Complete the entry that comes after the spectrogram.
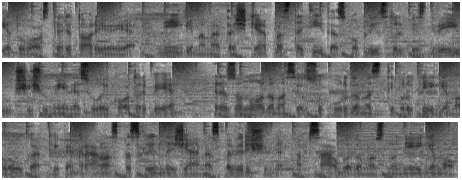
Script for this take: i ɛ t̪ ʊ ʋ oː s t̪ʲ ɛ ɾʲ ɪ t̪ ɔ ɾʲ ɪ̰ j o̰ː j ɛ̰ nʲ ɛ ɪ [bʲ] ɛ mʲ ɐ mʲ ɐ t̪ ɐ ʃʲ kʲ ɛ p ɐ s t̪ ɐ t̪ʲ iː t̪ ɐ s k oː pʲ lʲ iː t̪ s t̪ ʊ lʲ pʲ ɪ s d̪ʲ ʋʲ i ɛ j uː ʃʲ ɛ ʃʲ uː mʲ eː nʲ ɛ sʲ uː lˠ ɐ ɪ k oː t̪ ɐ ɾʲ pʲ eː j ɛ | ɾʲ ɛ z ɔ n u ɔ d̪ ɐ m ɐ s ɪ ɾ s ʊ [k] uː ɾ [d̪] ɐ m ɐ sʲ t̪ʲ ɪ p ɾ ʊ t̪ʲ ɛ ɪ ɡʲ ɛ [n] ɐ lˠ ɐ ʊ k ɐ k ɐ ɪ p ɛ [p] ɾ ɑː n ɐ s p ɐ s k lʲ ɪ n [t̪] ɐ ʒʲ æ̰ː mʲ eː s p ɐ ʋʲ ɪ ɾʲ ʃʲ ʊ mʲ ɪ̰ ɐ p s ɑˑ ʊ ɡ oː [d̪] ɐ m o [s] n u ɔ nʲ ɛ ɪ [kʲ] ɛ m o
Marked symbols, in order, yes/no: no, yes, yes, no, no, no, yes, yes, no

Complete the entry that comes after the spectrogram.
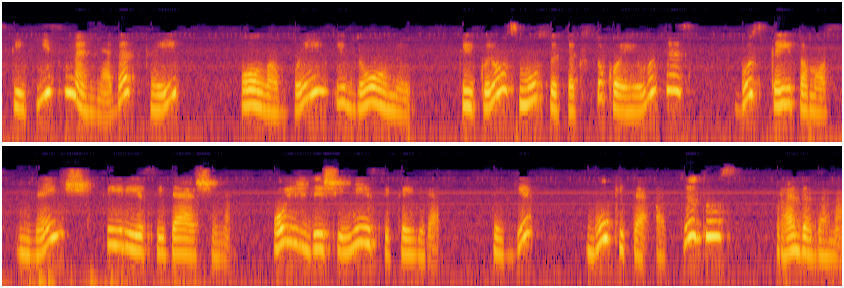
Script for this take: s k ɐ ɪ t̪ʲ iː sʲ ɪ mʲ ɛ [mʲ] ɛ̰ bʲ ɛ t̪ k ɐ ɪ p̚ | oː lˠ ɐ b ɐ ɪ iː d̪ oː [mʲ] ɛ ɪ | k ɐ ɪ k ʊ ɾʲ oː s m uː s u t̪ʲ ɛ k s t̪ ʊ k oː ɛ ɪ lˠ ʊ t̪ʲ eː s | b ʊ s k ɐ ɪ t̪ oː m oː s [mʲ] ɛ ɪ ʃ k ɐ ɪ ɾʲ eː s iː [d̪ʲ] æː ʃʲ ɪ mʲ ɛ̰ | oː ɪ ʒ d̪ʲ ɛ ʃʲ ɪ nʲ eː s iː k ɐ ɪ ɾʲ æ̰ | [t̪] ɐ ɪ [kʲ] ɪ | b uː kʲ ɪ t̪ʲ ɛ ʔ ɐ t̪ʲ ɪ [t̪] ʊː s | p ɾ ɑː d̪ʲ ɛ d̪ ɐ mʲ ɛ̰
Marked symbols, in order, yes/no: no, yes, no, yes, yes, no, no

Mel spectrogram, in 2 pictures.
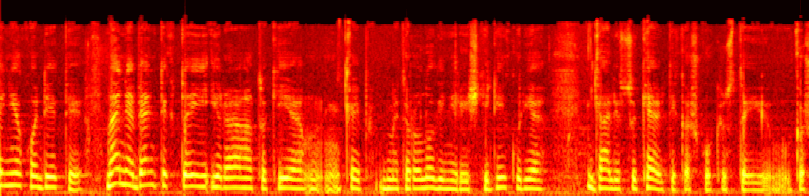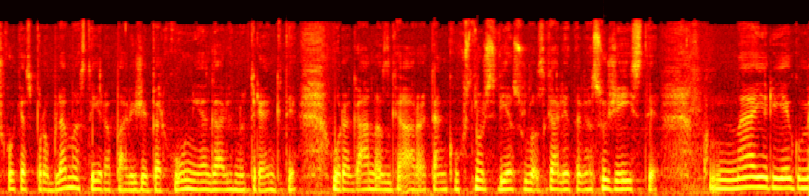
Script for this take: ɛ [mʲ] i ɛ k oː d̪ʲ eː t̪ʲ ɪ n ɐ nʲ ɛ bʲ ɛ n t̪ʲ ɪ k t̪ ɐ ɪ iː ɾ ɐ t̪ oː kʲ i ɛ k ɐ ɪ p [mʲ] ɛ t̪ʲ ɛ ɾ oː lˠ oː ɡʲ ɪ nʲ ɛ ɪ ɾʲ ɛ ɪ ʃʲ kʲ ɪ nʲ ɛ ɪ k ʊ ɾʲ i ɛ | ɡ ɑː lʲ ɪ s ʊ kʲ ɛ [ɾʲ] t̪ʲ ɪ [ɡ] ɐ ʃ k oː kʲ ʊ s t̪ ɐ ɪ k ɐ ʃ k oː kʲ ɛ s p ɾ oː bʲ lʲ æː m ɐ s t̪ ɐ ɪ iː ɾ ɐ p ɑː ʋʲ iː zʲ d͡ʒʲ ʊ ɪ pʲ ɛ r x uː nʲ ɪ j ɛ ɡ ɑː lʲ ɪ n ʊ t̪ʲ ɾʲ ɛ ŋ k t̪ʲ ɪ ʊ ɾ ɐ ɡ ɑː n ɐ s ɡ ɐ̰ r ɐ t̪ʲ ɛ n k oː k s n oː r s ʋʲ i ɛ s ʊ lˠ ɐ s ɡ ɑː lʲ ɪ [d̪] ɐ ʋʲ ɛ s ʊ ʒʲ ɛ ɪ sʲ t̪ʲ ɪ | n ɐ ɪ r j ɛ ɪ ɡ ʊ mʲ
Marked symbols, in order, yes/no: no, yes, no, no, no

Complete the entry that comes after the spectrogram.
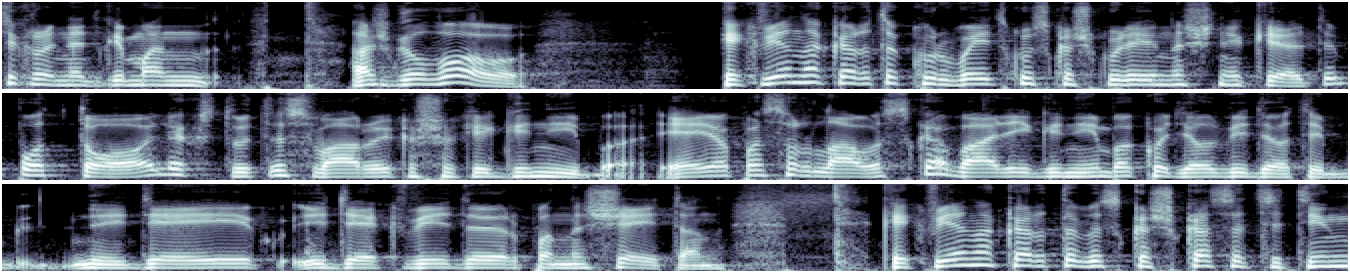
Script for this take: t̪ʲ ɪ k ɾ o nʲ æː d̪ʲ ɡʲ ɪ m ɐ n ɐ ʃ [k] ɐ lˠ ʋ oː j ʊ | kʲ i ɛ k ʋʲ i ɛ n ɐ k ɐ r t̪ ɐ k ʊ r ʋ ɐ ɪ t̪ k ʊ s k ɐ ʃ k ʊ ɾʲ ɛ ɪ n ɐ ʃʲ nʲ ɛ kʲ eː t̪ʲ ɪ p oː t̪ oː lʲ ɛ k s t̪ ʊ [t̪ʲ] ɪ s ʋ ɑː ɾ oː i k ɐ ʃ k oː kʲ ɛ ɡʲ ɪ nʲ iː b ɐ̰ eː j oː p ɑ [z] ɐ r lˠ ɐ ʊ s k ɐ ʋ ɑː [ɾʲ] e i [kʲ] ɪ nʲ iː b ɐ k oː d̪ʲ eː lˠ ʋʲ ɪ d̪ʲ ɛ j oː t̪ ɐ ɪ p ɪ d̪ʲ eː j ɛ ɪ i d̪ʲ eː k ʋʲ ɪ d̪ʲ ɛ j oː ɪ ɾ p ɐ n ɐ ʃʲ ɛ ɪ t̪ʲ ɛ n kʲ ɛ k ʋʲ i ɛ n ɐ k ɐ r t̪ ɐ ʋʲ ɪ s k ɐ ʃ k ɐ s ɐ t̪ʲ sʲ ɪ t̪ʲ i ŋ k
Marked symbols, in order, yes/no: no, yes, no, yes, no

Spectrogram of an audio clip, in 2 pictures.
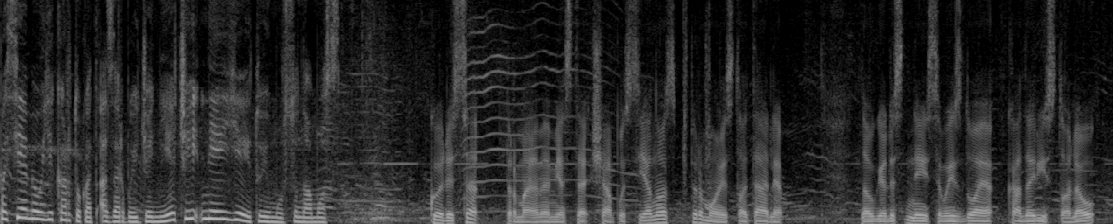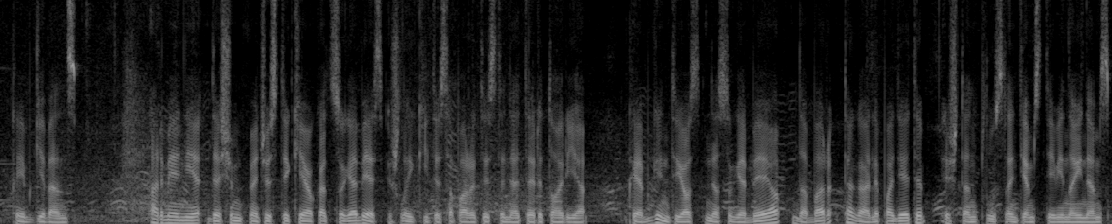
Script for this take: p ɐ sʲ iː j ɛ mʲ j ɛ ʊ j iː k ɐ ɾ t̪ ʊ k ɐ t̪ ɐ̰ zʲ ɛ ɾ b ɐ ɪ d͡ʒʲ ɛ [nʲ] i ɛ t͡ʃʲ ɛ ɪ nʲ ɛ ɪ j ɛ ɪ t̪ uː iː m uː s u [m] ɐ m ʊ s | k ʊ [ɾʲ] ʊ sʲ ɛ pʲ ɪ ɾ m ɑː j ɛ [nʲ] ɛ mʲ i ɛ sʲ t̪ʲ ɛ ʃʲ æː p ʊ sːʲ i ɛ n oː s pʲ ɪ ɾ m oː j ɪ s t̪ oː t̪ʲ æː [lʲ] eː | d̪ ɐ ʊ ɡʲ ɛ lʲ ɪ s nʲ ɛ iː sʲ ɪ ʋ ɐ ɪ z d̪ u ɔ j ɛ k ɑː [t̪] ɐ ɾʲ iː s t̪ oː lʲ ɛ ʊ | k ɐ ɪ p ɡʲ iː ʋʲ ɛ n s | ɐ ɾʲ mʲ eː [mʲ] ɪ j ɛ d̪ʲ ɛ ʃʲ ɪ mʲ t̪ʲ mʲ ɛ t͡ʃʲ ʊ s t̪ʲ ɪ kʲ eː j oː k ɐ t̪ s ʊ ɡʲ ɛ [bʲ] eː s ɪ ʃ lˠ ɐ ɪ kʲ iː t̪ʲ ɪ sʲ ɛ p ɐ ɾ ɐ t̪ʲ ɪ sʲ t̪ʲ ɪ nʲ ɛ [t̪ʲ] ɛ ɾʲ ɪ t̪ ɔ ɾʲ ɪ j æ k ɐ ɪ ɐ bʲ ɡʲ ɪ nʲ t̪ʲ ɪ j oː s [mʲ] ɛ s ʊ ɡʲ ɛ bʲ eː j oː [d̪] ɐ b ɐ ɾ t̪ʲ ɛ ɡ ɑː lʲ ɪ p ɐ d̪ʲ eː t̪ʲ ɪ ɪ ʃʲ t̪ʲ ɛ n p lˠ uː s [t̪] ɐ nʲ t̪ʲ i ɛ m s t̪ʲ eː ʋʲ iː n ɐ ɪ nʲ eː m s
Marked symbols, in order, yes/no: yes, no, yes, no, yes, no, no, yes, yes, no, yes, yes

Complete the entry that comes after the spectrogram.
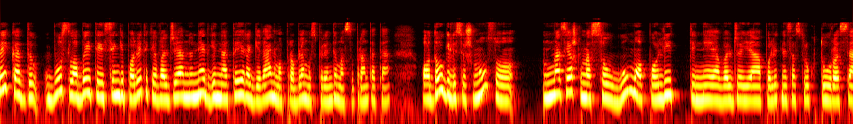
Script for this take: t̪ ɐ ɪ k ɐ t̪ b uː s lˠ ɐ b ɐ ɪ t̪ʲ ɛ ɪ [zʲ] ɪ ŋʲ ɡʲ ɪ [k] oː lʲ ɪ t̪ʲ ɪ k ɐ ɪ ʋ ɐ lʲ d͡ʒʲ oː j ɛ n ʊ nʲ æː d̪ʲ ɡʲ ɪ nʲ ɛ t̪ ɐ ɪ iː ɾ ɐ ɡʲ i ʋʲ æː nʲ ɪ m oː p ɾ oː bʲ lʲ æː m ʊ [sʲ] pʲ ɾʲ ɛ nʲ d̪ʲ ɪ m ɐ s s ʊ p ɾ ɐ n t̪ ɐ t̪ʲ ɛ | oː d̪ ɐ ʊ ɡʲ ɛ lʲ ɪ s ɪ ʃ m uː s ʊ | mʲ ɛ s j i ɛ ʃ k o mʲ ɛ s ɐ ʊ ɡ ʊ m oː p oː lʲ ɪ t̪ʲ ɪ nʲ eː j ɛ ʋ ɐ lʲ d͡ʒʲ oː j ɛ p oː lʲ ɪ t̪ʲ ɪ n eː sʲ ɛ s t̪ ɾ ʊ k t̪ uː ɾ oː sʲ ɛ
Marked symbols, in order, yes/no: no, no, yes

